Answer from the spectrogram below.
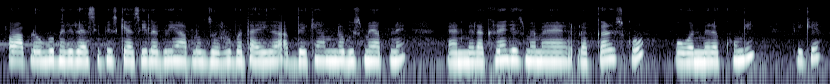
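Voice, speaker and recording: A woman's voice: on the high side, little pitch movement, fairly quick, warm tone, slight background noise. A woman hosting a home cooking tutorial, talking viewers through each step in a chatty way and often checking in with "theek hai". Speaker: cooking channel host. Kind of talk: recipe tutorial voice-over.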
